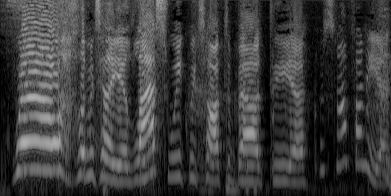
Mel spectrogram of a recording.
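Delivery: loud yelling voice. Asked what's big in the news, the host answers, yelling. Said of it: "You're yelling".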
